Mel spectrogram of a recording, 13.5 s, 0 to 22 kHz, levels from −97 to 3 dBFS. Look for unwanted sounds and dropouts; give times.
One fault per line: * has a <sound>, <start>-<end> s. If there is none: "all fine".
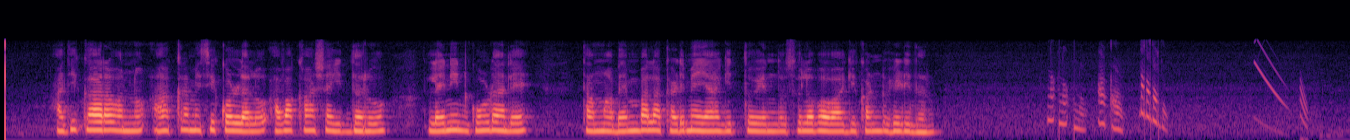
* has a chirp, 10.5-11.7 s
* has a chirp, 12.5-13.1 s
